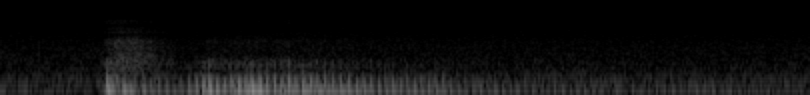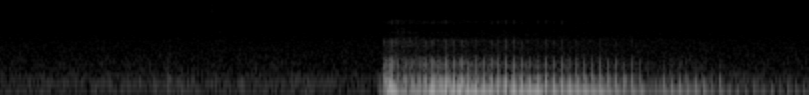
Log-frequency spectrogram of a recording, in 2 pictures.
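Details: Sleeping dog snoring indoors: two low, rough, pulsing snores, the first about a second and a half long, the second louder and about a second long, with quiet breathing between them.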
